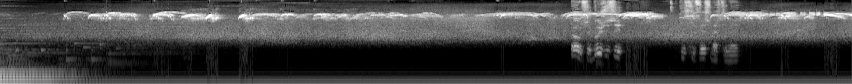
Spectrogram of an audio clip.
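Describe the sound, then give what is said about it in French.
A thin, filtered outdoor soundscape with the deep tones stripped away after a brief low rumble, leaving steady rhythmic insect-like chirping and occasional sharp bird twitters, continuous and fairly loud. “J'enclenche les filtres convertisseurs.”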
